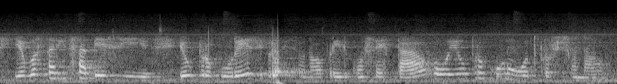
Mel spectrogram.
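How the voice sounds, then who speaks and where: With hardly any pauses, a woman talks at a moderate pace, her medium pitch showing ordinary variation. Audible room echo and noticeable background noise surround her voice. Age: 60s. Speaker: TV viewer caller. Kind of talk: phone question to a doctor.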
